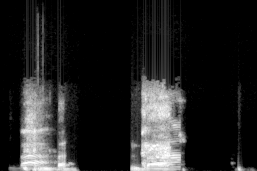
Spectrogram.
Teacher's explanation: দুই টুট ভিজা জায়গা থেকে বা হরফটা উচ্চারণ হবে দুই টুটের ভিজা জায়গা থেকে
